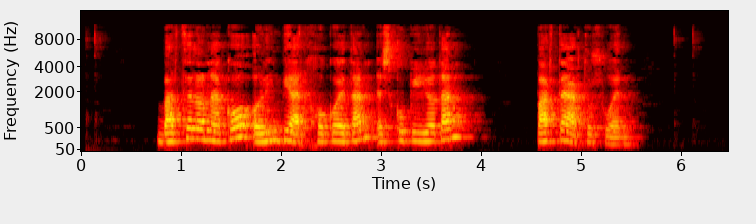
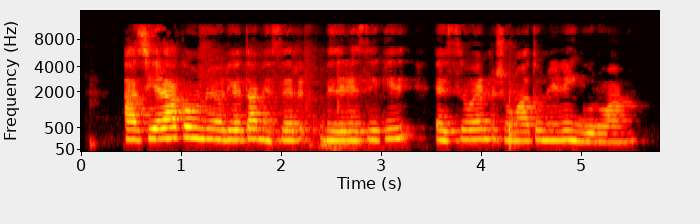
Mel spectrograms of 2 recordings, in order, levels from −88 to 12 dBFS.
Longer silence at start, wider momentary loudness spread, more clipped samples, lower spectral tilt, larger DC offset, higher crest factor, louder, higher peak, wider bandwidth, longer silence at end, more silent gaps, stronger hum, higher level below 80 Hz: first, 0.75 s vs 0.1 s; second, 9 LU vs 12 LU; neither; about the same, -3.5 dB/octave vs -4.5 dB/octave; neither; about the same, 18 dB vs 20 dB; about the same, -23 LUFS vs -23 LUFS; about the same, -6 dBFS vs -4 dBFS; about the same, 11.5 kHz vs 11.5 kHz; first, 0.95 s vs 0.25 s; neither; neither; second, -70 dBFS vs -58 dBFS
